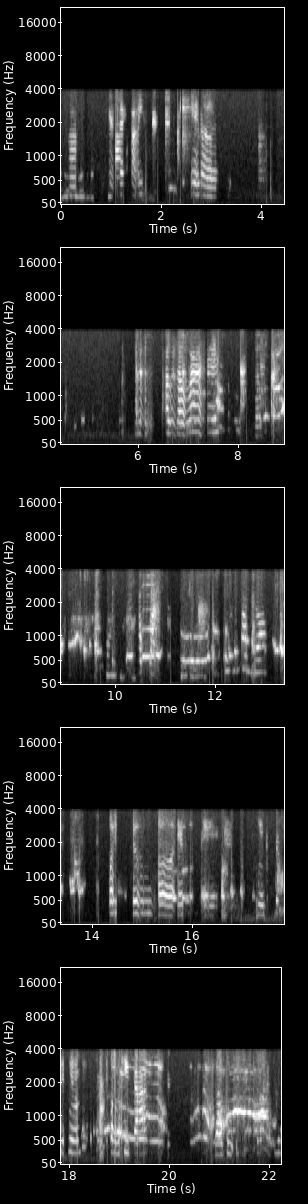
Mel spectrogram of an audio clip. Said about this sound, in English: Hold on, some callers, somebody online has kids in the background.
